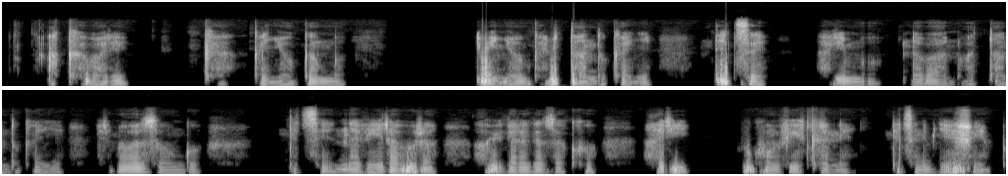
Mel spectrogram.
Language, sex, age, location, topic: Kinyarwanda, male, 18-24, Musanze, finance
